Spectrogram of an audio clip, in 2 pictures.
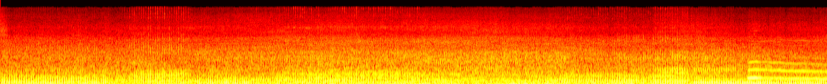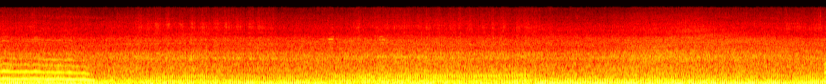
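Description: A Honda Beat scooter runs loud and close, its engine drone rising and falling as it is throttled up and sped along a road, with a brief sharper whine midway through.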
